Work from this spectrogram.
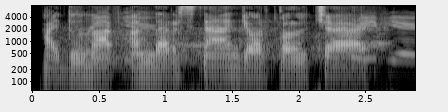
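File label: Robot I Do Not Und Culture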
